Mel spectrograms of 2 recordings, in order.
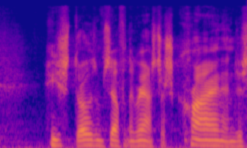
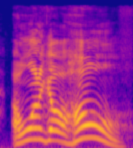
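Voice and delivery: put-on higher, louder anguished child's cry; mock sobbing wail, higher and louder; imitating a sobbing boy; 11 semitones higher, 13 dB louder than usual. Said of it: "with how hard he's crying".

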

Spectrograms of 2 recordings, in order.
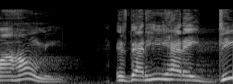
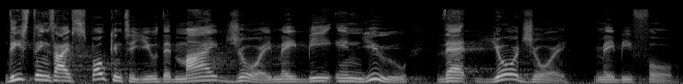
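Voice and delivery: measured, solemn Bible reading, settling lower at line ends; scripture reading; 6 semitones lower, 4 dB quieter than usual. Acted. Reads scripture before sermon.

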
